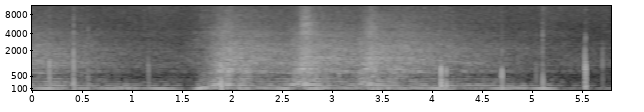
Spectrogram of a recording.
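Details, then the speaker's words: 5.7 engine (Ram 1500/Charger) restarted after an oil engine flush and oil change, lifters mentioned. Low idle hum wavering in loudness with occasional sharp ticks. Idle slightly smoother but still rough, cause not pinned down. "The idle smoothed out a little bit. I'm not going to say it's perfect, but it's a little bit better."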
